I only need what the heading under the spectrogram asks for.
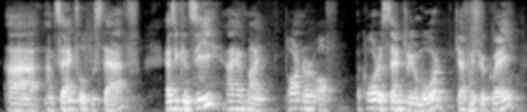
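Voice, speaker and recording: Over audible room echo, a man with a Swiss accent speaks at a fairly slow pace, medium in pitch with fairly even intonation. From Switzerland. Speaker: real estate developer. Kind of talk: public hearing presentation.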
